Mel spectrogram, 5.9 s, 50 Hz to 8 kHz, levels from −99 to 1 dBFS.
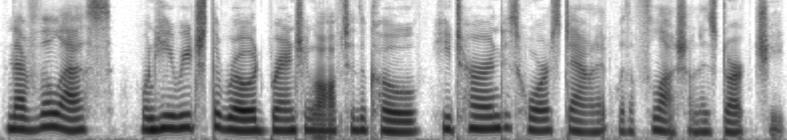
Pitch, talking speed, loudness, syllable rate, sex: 200 Hz, 245 wpm, -17 LUFS, 5.6 syllables/s, female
